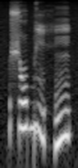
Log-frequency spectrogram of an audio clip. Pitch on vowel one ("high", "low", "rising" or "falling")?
high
